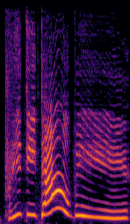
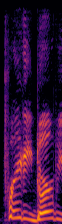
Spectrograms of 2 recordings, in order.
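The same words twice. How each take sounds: First: It is said in an exaggerated put-on foreign accent. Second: It is said in a natural American accent. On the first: The speaker calls it wrong. "Don't say" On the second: The speaker calls it right. "like the American you are"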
